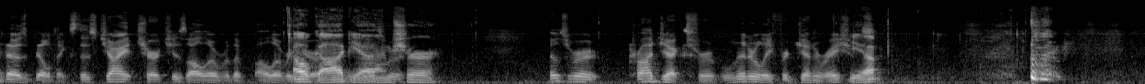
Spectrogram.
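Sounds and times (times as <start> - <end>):
speech: 0.0 - 4.5, 5.5 - 9.0, 10.4 - 10.7
person coughing: 10.3 - 10.8.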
